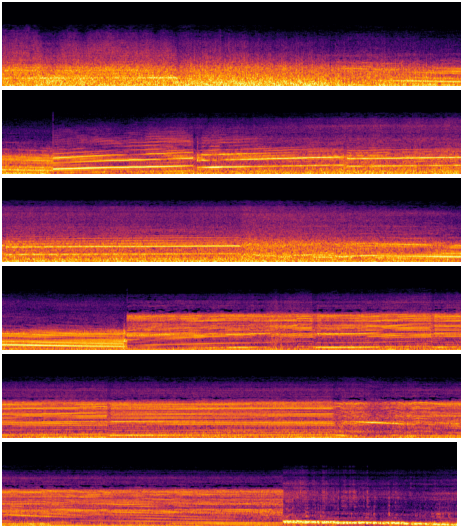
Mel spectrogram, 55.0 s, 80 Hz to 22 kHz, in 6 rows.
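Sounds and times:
motorcycle engine revving: 0.0 - 55.0.

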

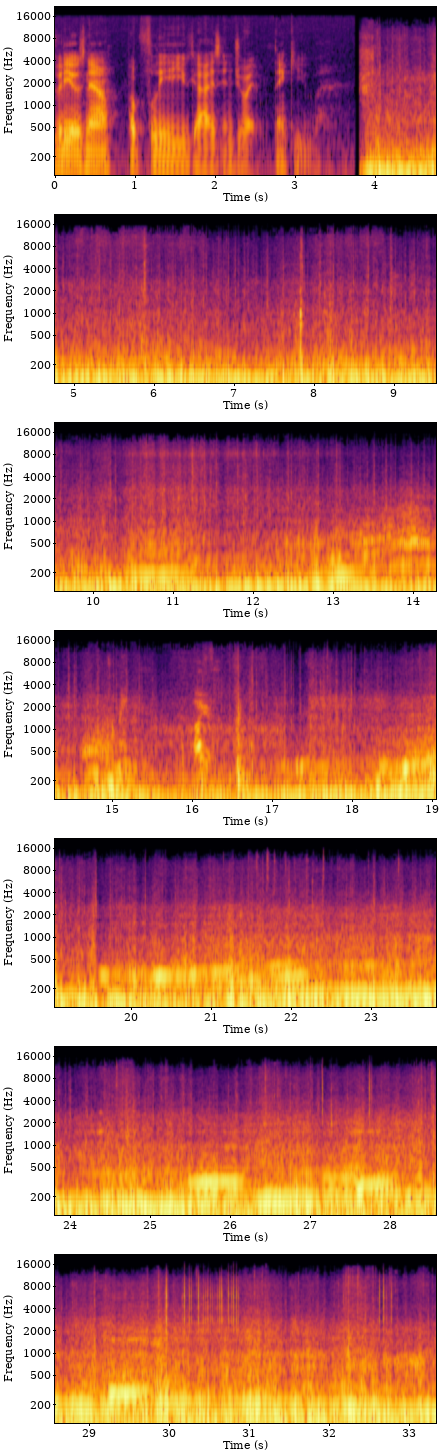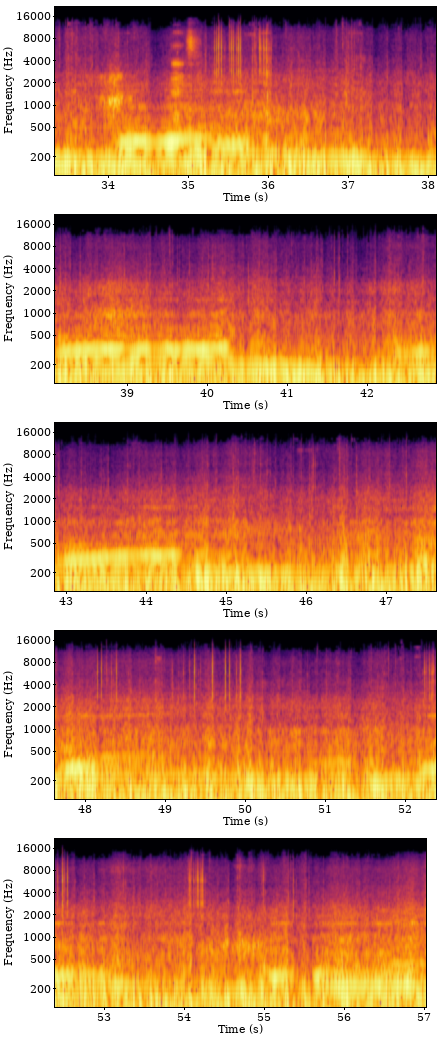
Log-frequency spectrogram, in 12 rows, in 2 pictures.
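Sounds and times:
car engine revving: 3.8 - 57.0.

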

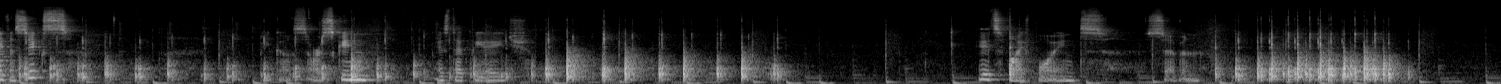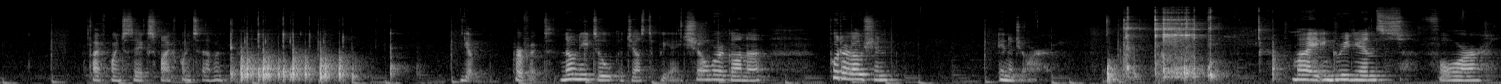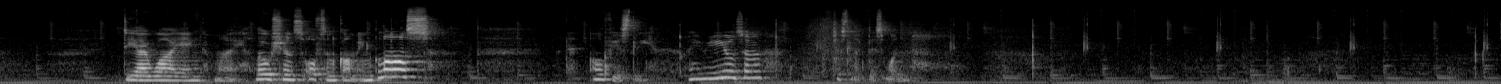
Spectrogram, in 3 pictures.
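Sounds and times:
jar knocking on stone counter: 0.0 - 8.0, 12.2 - 14.2, 17.3 - 19.1, 26.1 - 27.3.

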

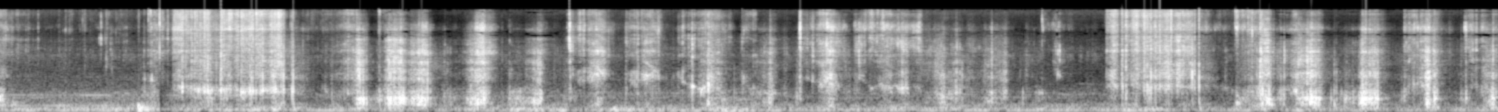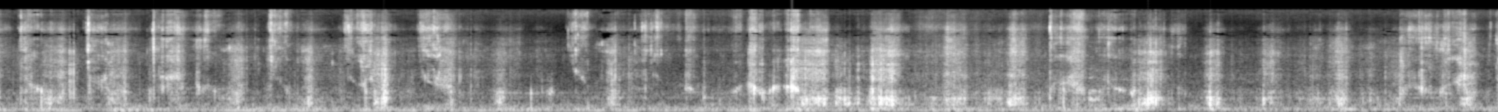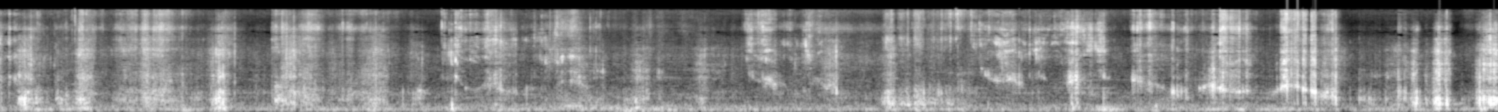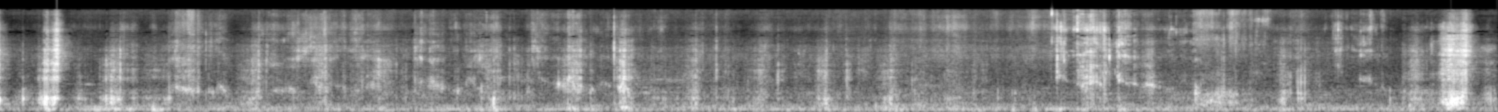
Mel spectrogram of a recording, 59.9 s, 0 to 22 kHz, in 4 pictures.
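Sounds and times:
chewing crunchy frost: 0.0 - 59.9.

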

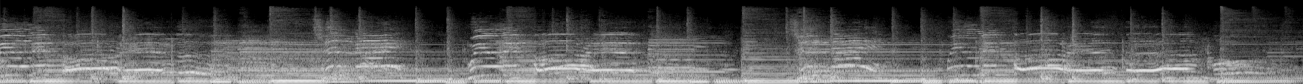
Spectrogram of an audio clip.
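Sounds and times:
bass line: 0.0 - 13.0
drum kit with cymbals: 0.0 - 13.0
electric guitars: 0.0 - 13.0
man singing: 0.0 - 13.0.

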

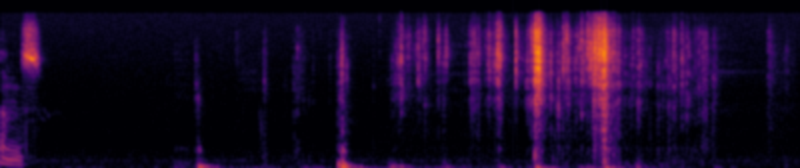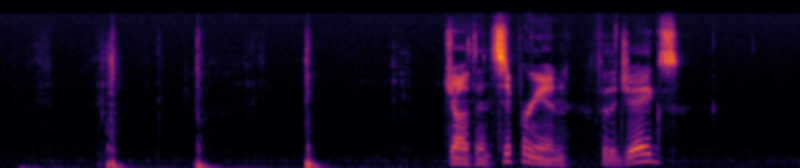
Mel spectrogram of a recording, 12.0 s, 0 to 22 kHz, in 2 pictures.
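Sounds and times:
cards tapping: 1.4 - 5.9, 6.7 - 9.0
card stock scraping rustle: 2.2 - 6.4.

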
